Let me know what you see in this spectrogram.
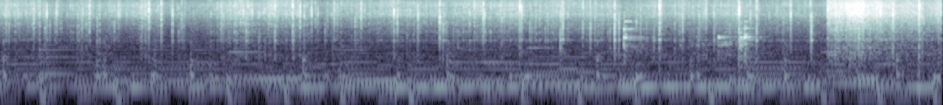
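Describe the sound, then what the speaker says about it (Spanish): Ginger and garlic frying in hot oil give a steady, close sizzle with crackling bursts throughout, growing a little louder near the end, with no talking. "Ponemos aceite a calentar y empezamos por poner el jengibre y el ajo."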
